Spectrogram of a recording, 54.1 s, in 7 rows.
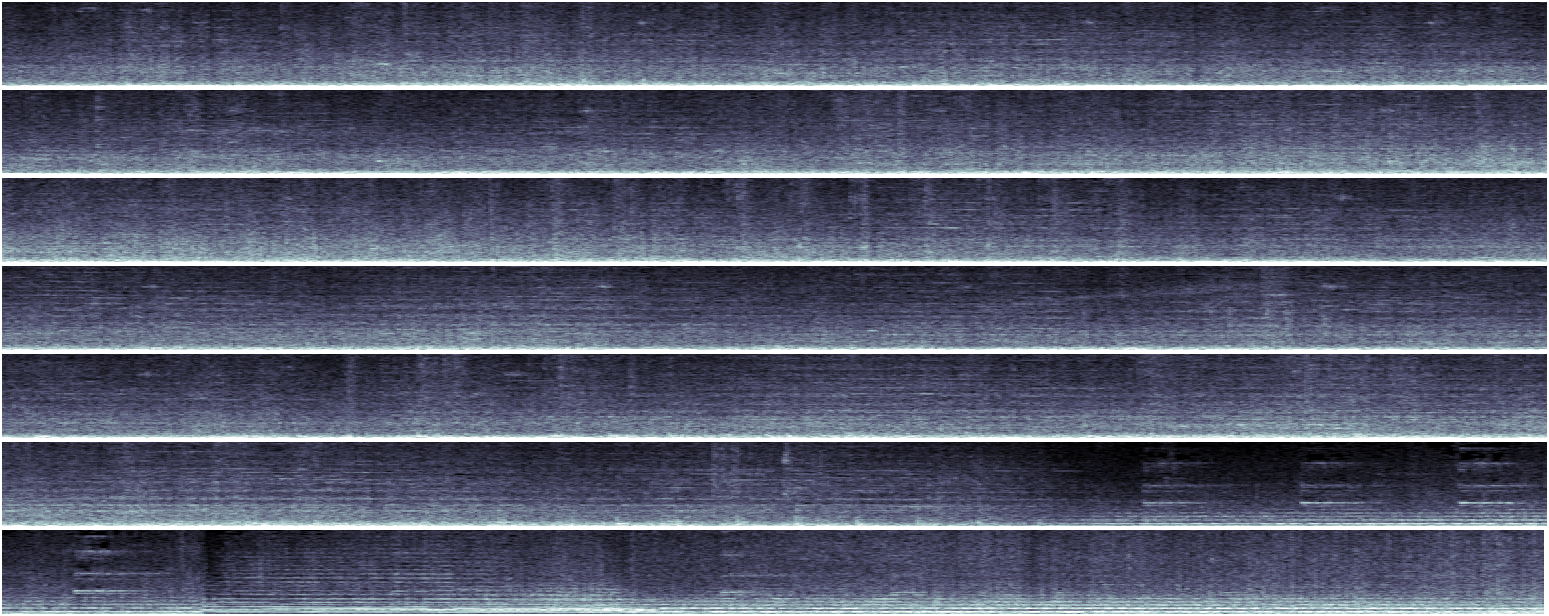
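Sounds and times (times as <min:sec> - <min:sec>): diesel locomotive engine rumble: 0:00.0 - 0:54.0
wheels clicking over rail joints: 0:00.2 - 0:43.9
locomotive air horn: 0:44.0 - 0:54.0.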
